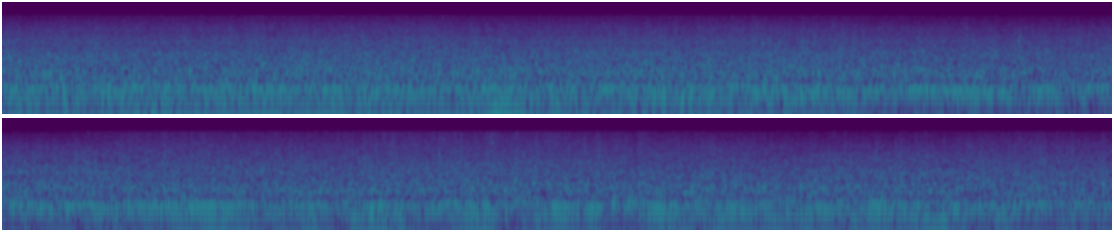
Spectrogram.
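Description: A small boat's motor running steadily at low speed: a low hum under a constant rushing hiss of water and wind. The deepest part of the hum drops away about ten seconds in.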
